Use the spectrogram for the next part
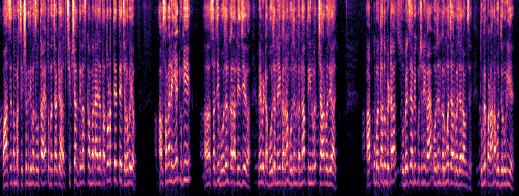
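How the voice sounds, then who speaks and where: Teaching a live online exam class at a breakneck pace, a man with a strikingly high voice fires off each question several times. He keeps coaxing his students to respond quickly, his steady-toned voice carrying a certain flavor.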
